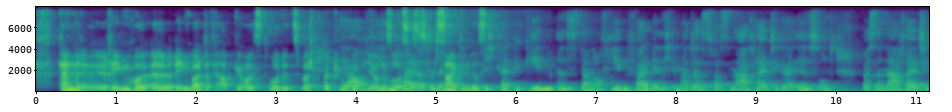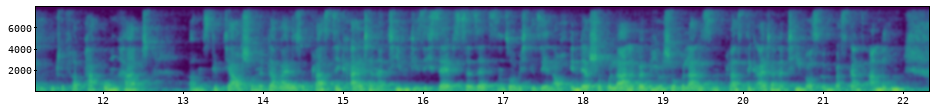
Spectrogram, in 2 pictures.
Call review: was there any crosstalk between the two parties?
Yes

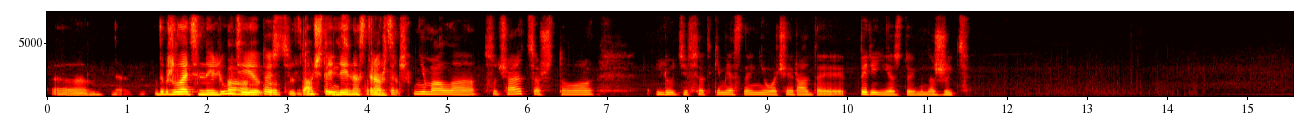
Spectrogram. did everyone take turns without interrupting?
No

